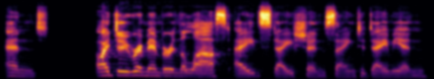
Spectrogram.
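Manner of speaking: normal talking voice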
